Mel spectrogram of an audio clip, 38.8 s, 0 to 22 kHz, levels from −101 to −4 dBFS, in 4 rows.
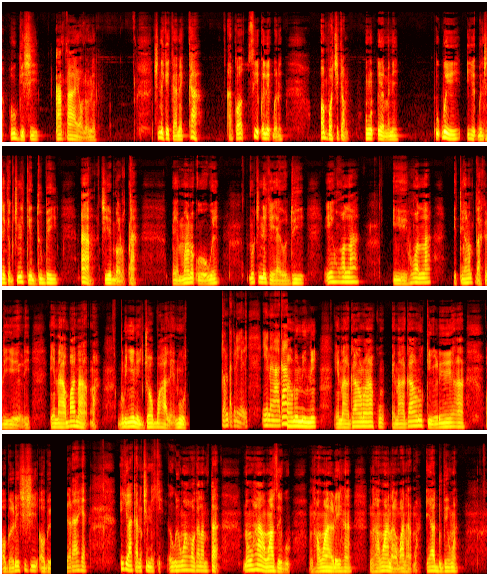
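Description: Speech, interrupted twice by a playback stall followed by catch-up at higher speed. The sound cuts to silence from 23.14 to 23.80 s (about 0.65 s) and from 30.08 to 30.41 s (about 0.33 s), likely because the player's buffer ran dry or its thread was blocked. After each stall the player races through its backlog. From 23.80 to 25.11 s it runs at 1.5 times speed, with pitch roughly seven semitones high. From 30.41 to 32.58 s it runs at 1.15 times speed, about two semitones up. Because speed and pitch rise together and then return to normal, this is resampled catch-up rather than a fixed pitch-shift fault.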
